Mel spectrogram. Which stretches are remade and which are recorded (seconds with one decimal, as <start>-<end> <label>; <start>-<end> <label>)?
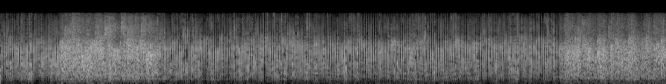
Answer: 0.0-0.6 remade; 0.6-1.6 recorded; 1.6-5.6 remade; 5.6-6.7 recorded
